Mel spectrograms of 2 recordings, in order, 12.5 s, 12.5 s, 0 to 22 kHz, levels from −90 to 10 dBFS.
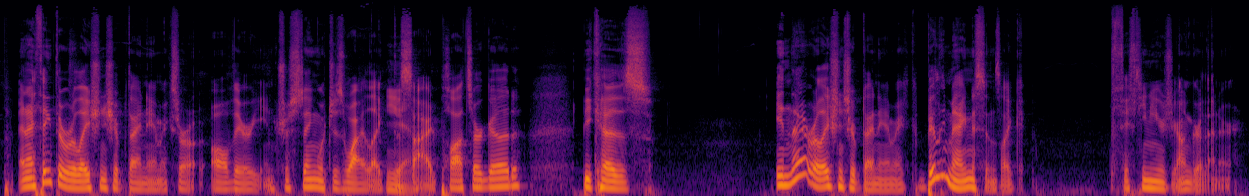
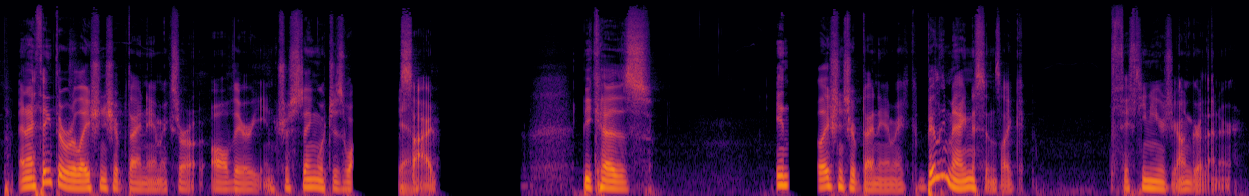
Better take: first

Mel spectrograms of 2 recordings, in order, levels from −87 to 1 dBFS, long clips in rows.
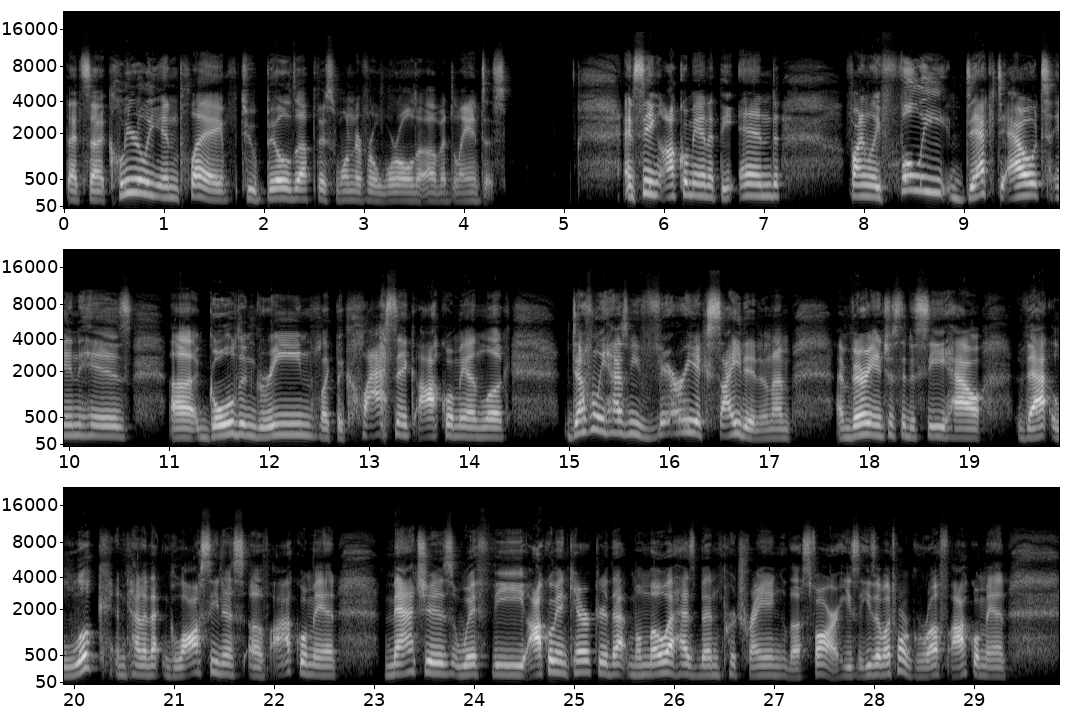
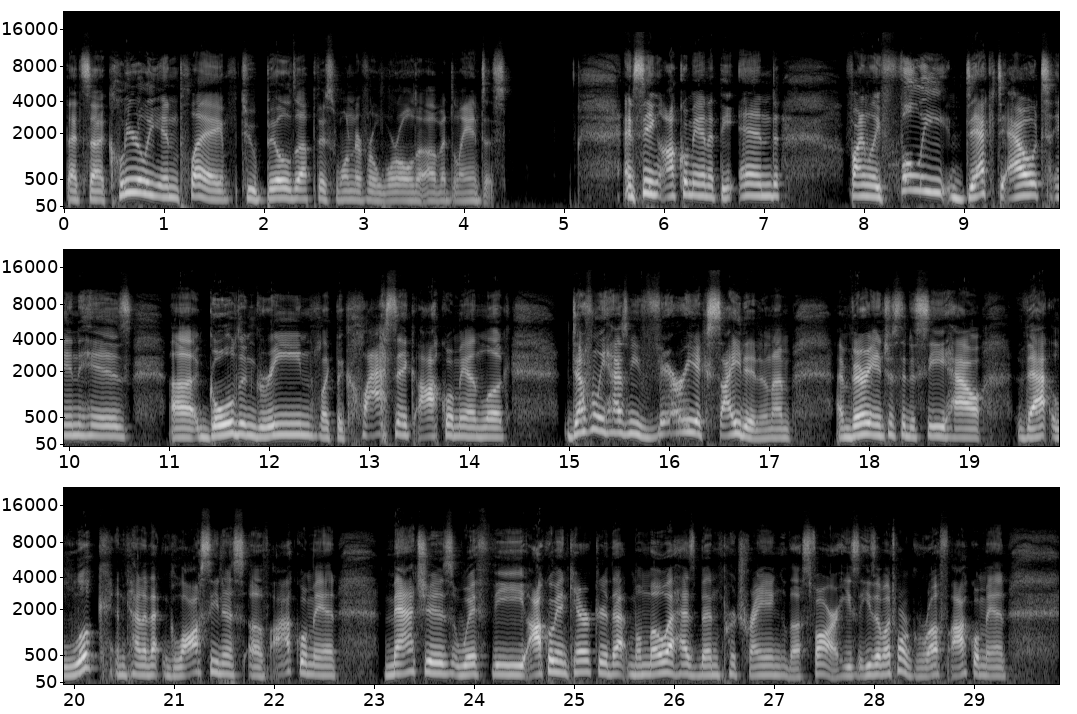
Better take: second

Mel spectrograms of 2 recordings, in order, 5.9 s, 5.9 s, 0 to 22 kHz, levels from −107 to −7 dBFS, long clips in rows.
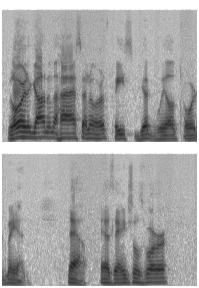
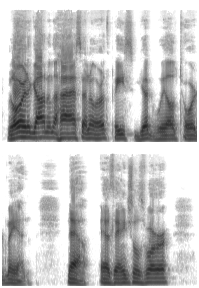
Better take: second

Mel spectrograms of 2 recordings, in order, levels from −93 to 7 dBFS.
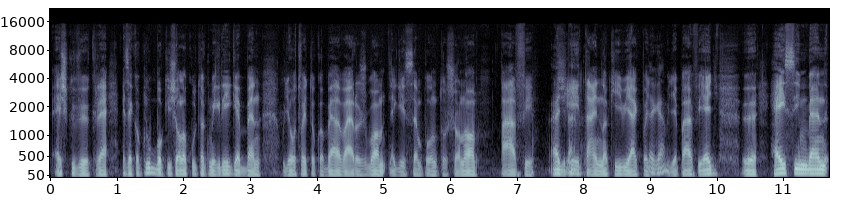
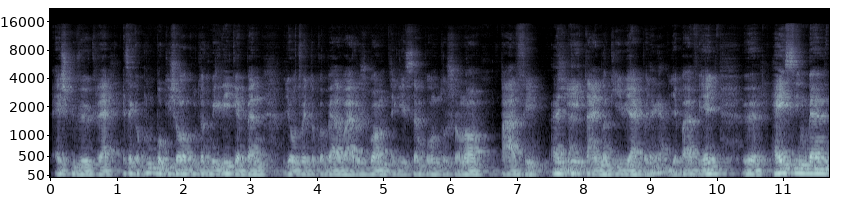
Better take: first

